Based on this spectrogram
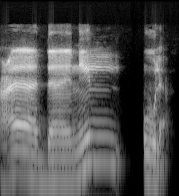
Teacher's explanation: من أين أتت الضمة في اللام؟ أتت من الهمزة، همزة القطع، فبعد أن نقلنا حركة الهمز إلى اللام أدغمت هذه اللام في النون التي تولدت عن التنوين، أصلها عادا ثم الأولى، طيب عند الوصل صارت عادن الأولى، · Term: إدغام بغير غنة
